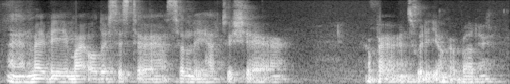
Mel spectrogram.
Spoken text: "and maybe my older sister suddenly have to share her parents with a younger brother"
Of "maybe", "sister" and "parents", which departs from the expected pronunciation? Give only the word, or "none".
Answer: none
